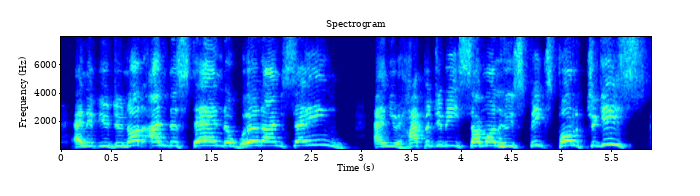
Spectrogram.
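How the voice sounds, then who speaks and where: In a very high voice, a man hosts a live online software demo, bringing an upbeat, showman's flair and talking straight to his audience.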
